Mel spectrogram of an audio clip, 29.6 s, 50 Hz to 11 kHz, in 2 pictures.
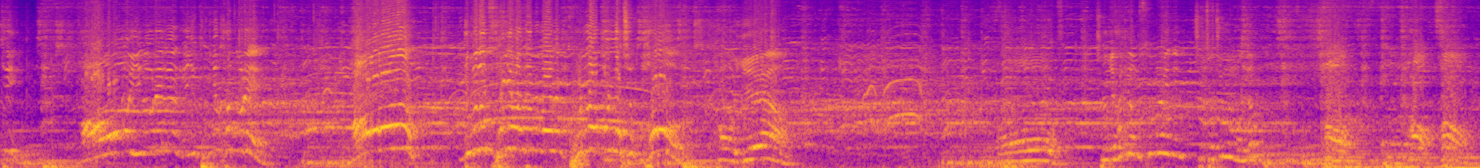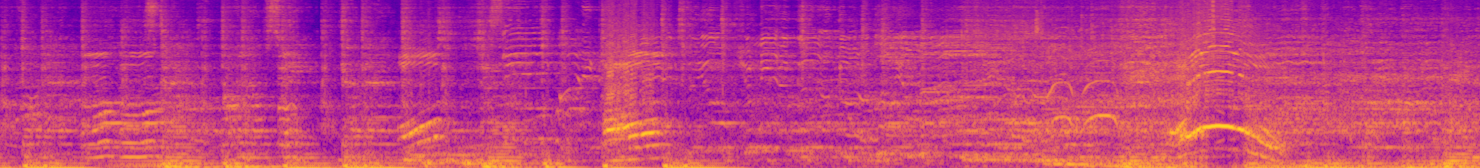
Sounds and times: Music: 0:00.0 - 0:29.6.

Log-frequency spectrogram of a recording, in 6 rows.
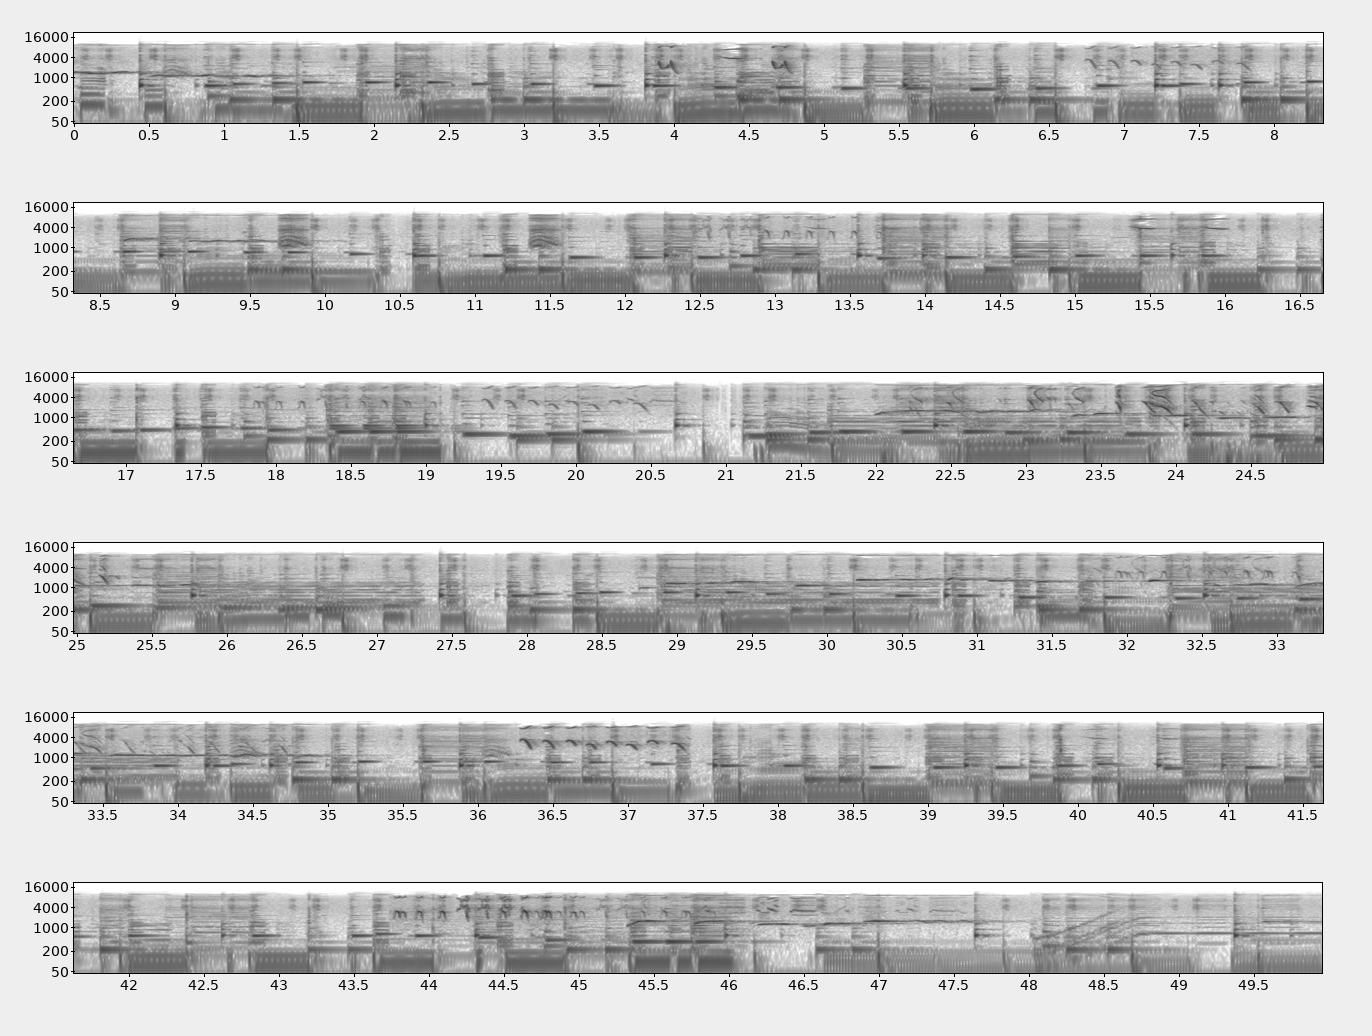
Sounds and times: Music: 0:00.0 - 0:49.9.

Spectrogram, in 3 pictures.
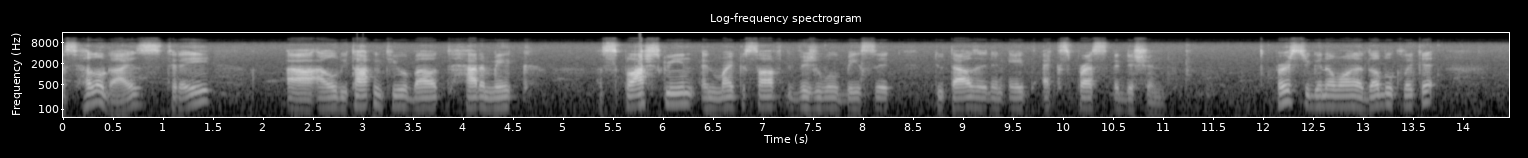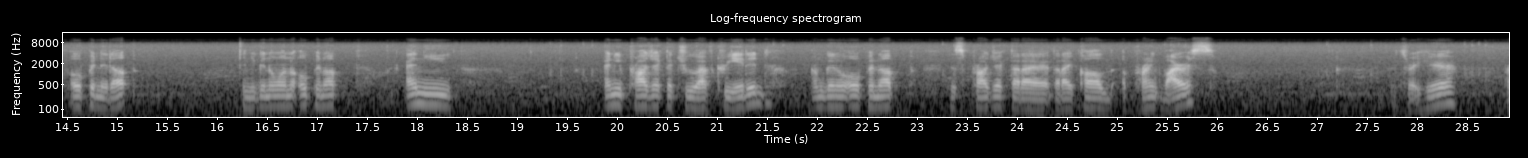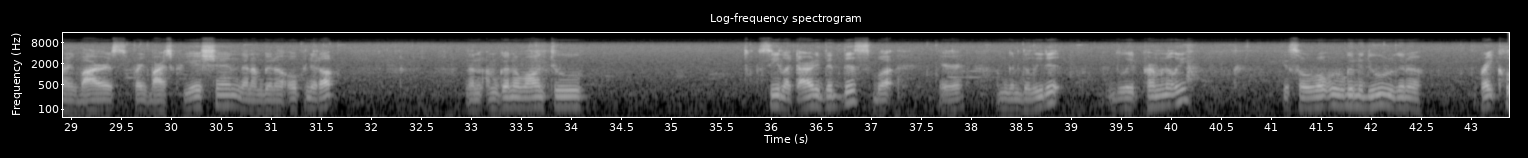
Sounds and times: Speech: 0:00.0 - 0:01.5, 0:02.2 - 0:04.8, 0:05.4 - 0:11.1, 0:12.0 - 0:13.8, 0:14.5 - 0:15.2, 0:16.2 - 0:17.3, 0:17.9 - 0:18.5, 0:19.9 - 0:26.1, 0:27.2 - 0:31.7, 0:33.0 - 0:34.2, 0:35.8 - 0:40.3, 0:41.1 - 0:43.3.

